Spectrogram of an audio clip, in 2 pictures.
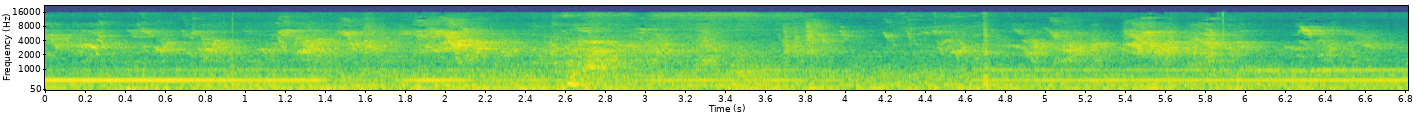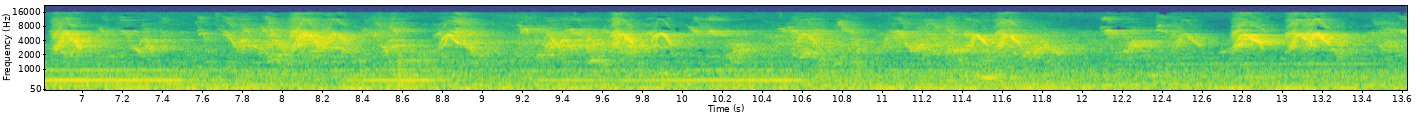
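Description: Small birds chirping over and over, a busy run of short, high chirps that thickens in the second half, with a faint steady hum underneath.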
